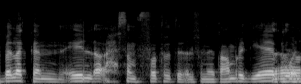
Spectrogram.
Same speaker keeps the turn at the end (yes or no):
no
